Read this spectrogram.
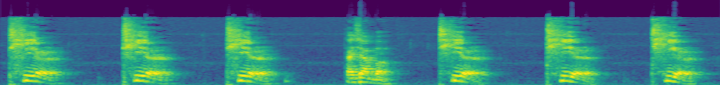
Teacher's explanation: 우리나라 말의 tear보다는 영어의 tear 이라고 하는 소리가 훨씬 더 강한데 이유는 여기 앞에서 나오는 공기가 강해지기 때문에 그렇습니다. 그래서 우리가 영어 단어를 들을 때 우리나라보다 소리가 세다라는 느낌이 들어요.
